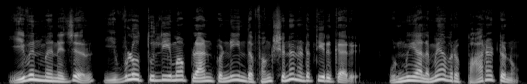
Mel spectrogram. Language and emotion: Tamil, surprised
